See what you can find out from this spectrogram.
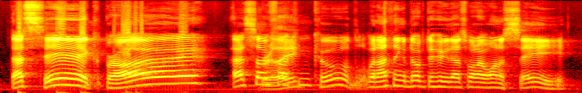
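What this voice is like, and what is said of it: Sarcastic, mock-enthusiastic tone. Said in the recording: “I'm being sarcastic.”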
